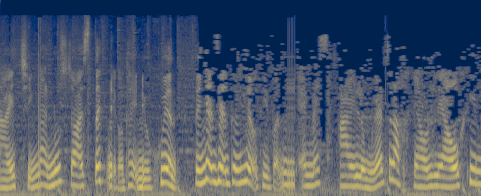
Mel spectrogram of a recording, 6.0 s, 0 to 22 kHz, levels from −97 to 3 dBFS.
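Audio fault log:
0.48 s, 1.96 s, 3.60–3.68 s, 4.82 s: repeated buffer. The device replays the previous block when fresh audio arrives late, which fits a 20 ms buffer. The single repeats give brief clicks, while 3.60 s loops four extra times into a short stutter, dropping about 70 ms.
2.47–6.02 s: adaptive stream at a lower bitrate. The quality changes suddenly with no gap as the stream switches down, consistent with MP3 falling from 128 to 24 kbit/s. Nothing above 10.5 kHz survives, so the treble goes dull and coding artefacts rise.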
